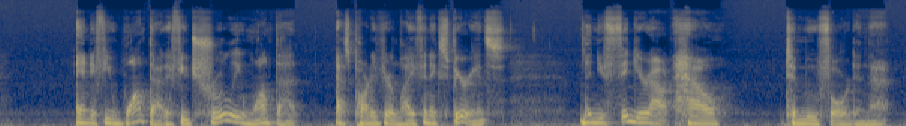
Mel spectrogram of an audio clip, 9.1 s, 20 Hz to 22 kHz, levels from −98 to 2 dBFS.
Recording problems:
squashed, flat; somewhat

